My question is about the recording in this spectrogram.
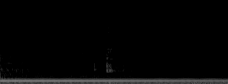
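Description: A low sustained note left ringing after the band stops, fading slowly as the song's last note dies away.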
